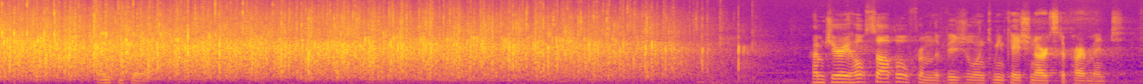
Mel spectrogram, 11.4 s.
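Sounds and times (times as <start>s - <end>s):
audience applause: 0.0s - 7.7s
speech: 1.0s - 1.7s, 8.2s - 11.3s.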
